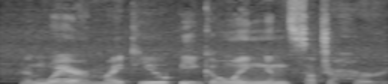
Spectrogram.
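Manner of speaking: tiny, small voice of a little creature. Game master voicing an unseen creature in the branches above the players: little voice from the branches. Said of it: "the little voice says".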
